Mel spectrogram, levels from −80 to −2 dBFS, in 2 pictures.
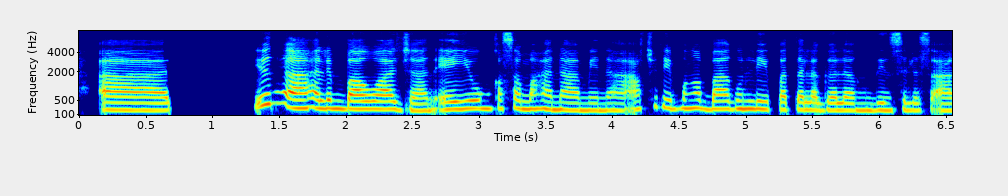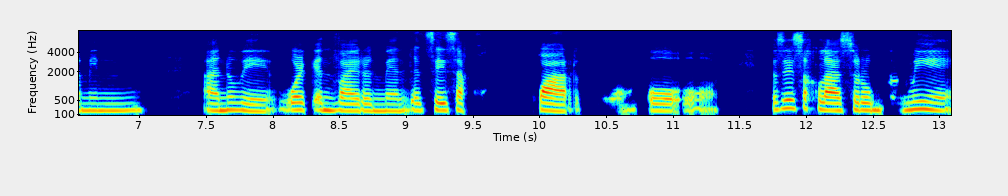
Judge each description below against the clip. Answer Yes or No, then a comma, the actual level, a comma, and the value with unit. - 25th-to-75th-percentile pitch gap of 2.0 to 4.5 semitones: Yes, average, 2.8 semitones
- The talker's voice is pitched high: Yes, high, 205 Hz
